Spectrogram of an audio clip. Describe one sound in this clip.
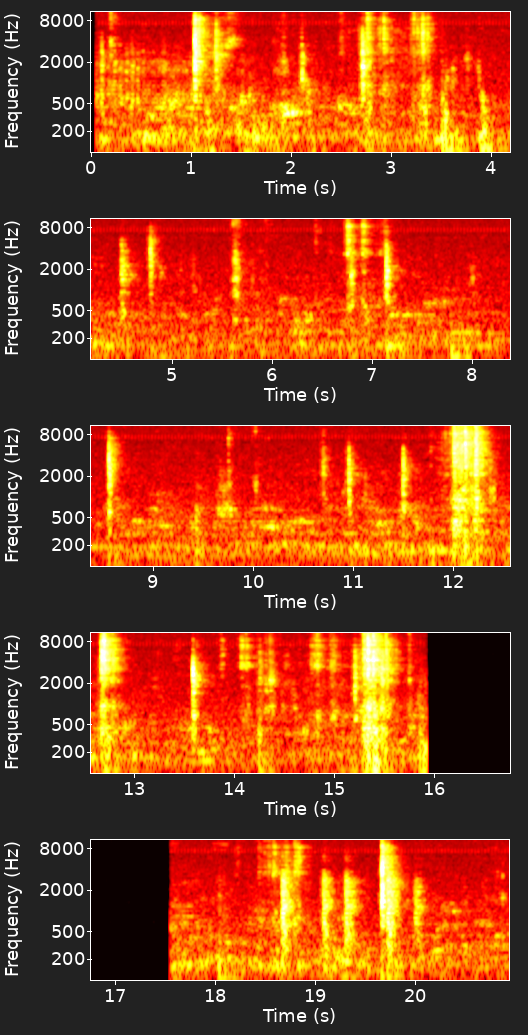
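Stones click sharply onto a wooden board, one at a time.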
